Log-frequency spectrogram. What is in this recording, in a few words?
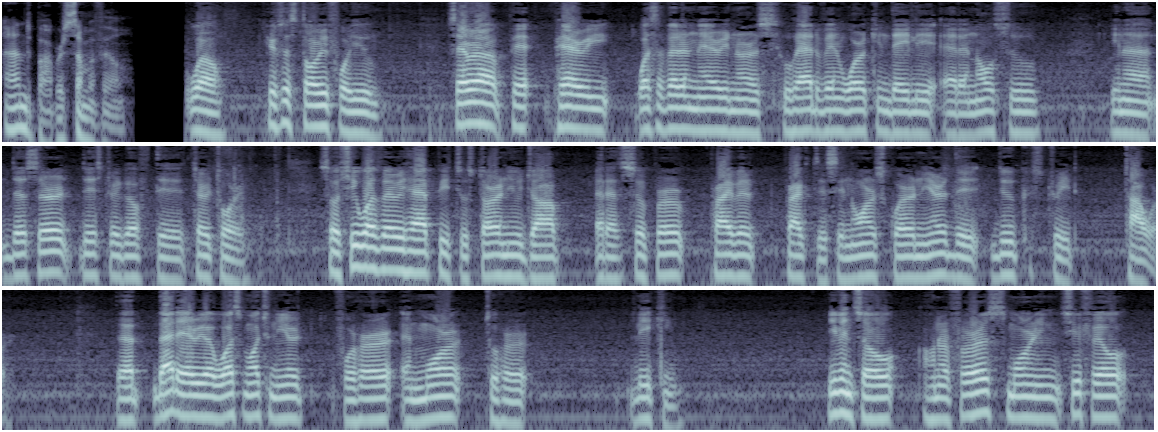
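texas, International Dialects of English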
